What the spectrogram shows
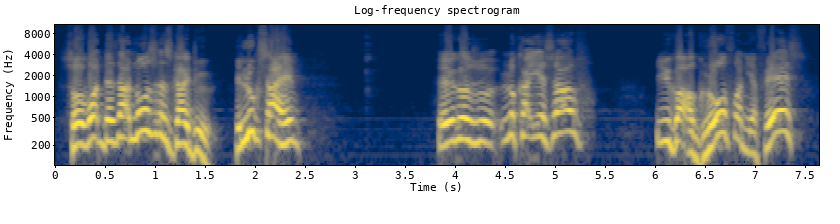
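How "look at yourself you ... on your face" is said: mock laughing jeer through the words. Voicing a noseless person in a story answering the visitor: laughing while mocking. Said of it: "And he starts laughing at him".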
